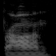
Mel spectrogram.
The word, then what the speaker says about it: Bran: Pretty sure it'd be pronounced Braun, um, which is like a Welsh figure, and it was stated that he was a giant from what I'd read.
